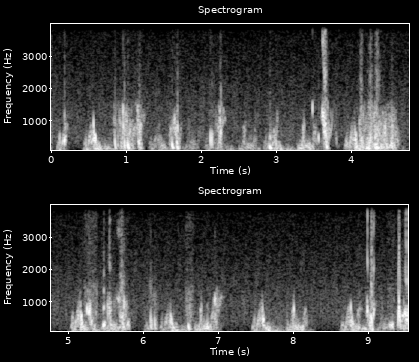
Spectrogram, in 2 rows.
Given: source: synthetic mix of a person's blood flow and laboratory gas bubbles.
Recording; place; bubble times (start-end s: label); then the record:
Doppler ultrasound of blood flow; precordium
0.00-0.05 s: bubbles
0.17-0.25 s: bubbles
0.82-1.28 s: bubbles
1.58-1.77 s: bubbles
2.11-2.35 s: bubbles
2.91-3.07 s: bubbles
3.47-3.87 s: bubbles
4.12-4.64 s: bubbles
5.23-5.42 s: bubbles
5.46-5.86 s: bubbles
6.09-6.25 s: bubbles
6.58-6.70 s: bubbles
6.86-7.11 s: bubbles
8.87-9.13 s: bubbles
9.27-9.54 s: bubbles
From the record:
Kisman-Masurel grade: 233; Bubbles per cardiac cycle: several, 3 to 8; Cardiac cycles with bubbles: 50 to 99%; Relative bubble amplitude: loud (0.450 to 0.775); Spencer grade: 3 (all of the cardiac periods contain showers or single bubble signals, but not dominating or overriding the cardiac motion signals); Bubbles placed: only in the low amplitude regions of the cardiac cycle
